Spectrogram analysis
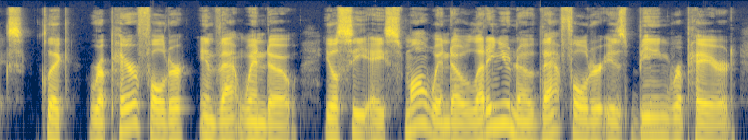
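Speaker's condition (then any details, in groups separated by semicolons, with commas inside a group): No condition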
